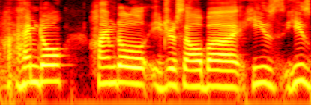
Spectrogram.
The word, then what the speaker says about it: Heimdall: finds out that Heimdall is that how you pronounce his name yeah Heimdall Heimdall Heimdall Idis Elba he's he's gone and Odin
